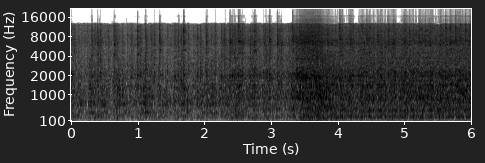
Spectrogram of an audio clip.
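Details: 1977 Toyota Celica, Weber carburetor, first run since 1994 or 2005: rapid, uneven, sputtering beat that never settles to a clean idle; mixture screws fully in, still loading up rich; owner suspects high fuel pump pressure or cold icing.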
